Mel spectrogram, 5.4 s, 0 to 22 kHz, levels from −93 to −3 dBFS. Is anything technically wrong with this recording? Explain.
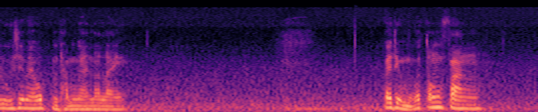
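No, nothing technical stands out in this speech recording as far as I can hear.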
